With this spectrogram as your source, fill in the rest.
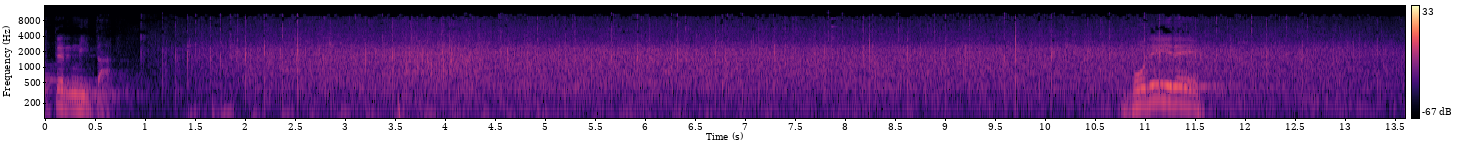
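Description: A large crowd applauds steadily in a large hall.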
